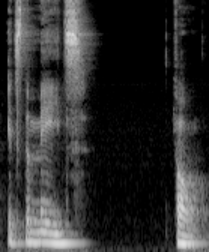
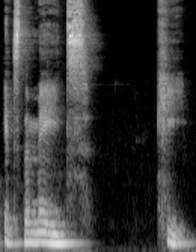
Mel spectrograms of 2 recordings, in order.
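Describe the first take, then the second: First: "maid's" slowed, its dz drawn out; slow down to show the dz in "maid's". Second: "maids" slowed and stressed on its dz; dz in maid's. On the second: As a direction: lean on the dz of "maids". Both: Shown as a demonstration. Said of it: "That's the z sound".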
